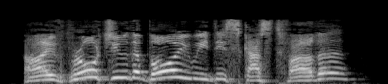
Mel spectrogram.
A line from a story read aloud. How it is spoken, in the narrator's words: the thief-maker announced loudly enough for several passers-by to hear him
